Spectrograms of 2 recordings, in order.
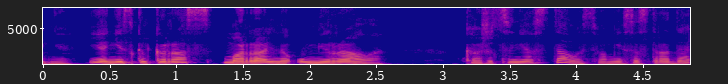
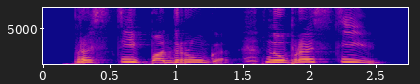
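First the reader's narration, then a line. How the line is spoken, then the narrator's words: Loud sobbing plea. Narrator (Russian): громко всхлипывала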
